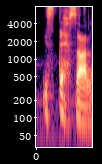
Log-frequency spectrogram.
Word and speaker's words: استحصال: इसका उच्चारण आपने देख लिया होगा हिंदी और इंग्लिश में जो हमने लिखा है इंग्लिश स्पेलिंग के साथ, तो उससे अंदाज़ा हो गया होगा इसका जो उच्चारण तलफ़ुज़ है इस्तेहसाल है।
